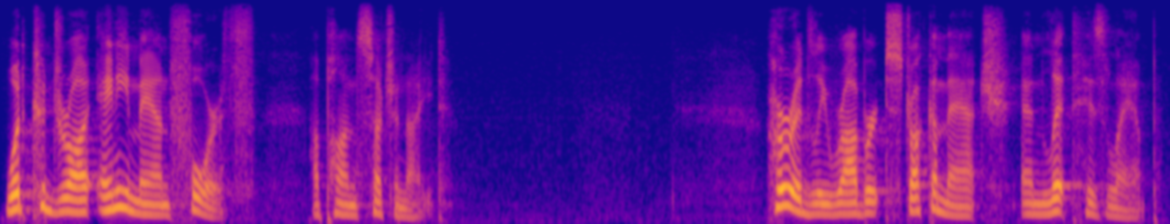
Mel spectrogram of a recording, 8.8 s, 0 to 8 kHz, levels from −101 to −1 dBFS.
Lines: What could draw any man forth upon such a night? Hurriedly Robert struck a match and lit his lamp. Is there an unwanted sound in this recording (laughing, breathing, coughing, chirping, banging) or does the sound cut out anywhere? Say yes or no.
no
